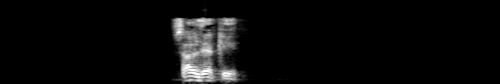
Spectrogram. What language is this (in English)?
Galician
